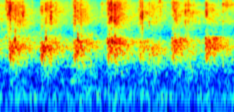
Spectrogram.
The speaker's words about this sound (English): Oh, you can clap. That's all right.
